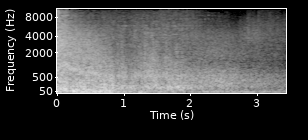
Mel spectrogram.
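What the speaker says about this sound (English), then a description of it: "The sky lit up with the huge explosion." A huge explosion rumbles with a dense, roaring blast that starts loud and broad, then slowly decays into a sustained, fading rumble over several seconds.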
